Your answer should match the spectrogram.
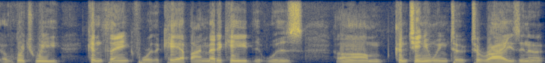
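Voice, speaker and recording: Man, lowish voice, formal tribute, halting, many fillers. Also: darkish tone. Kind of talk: formal tribute speech at a meeting.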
